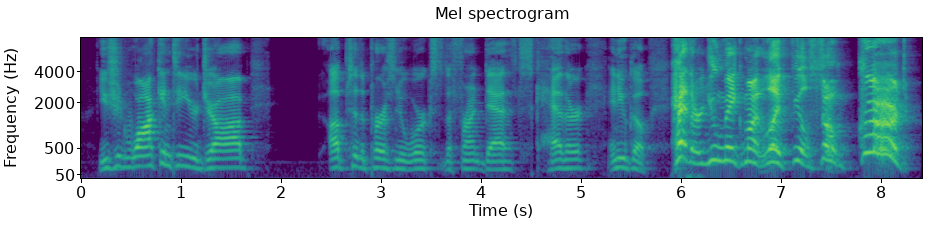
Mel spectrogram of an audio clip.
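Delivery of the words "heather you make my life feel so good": angry, very loud and high, teeth gritted. Demonstrating greeting the front-desk worker with anger's energy: raised tone, gritted teeth. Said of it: "keep all of the trappings of anger, increasing your tone, gritting your teeth".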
